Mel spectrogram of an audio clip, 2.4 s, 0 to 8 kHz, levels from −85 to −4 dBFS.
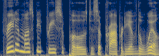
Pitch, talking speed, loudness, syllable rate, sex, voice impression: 165 Hz, 250 wpm, -20 LUFS, 6.8 syllables/s, male, very masculine, middle-aged, thick, slightly tensed, powerful, bright, slightly soft, clear, fluent, slightly raspy, cool, very intellectual, slightly refreshing, very sincere, very calm, mature, friendly, reassuring, unique, slightly elegant, wild, slightly sweet, lively, kind, slightly sharp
